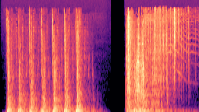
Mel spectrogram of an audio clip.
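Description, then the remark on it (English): Six heavy, evenly paced knocks land on a massive oaken door, deep and booming, followed by a short silence and then a longer, rough scraping rumble. “In a few moments, my bare feet were padding up the stone steps, and I stood in front of the massive oaken door.”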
